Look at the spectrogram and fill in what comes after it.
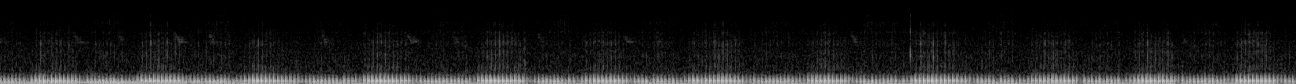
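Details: Cat. A domestic cat purrs continuously in a deep, throbbing rumble. The sound rises and falls in a slow rhythm of roughly one pulse per second as the cat breathes in and out.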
